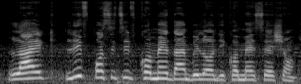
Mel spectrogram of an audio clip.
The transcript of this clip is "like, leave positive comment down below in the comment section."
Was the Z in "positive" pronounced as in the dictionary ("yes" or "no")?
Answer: no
